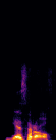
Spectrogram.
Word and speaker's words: Jezero: If you listen to the podcast, and our faithful listeners have provided us with authoritative pronunciation. Yeah. Jezero? Jezero.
